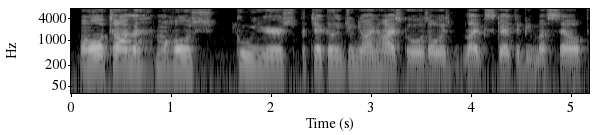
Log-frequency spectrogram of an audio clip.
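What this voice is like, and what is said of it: Strained, affected voice. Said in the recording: “It's fall here, so it's getting to my sciences, so you gotta excuse my voice. Also, yesterday I was singing a lot”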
